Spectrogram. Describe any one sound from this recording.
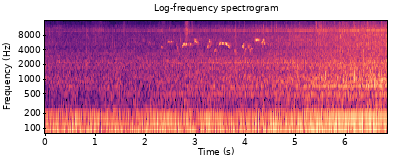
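A tanker truck's diesel engine rumbles as the truck slowly drives past close by, growing louder.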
